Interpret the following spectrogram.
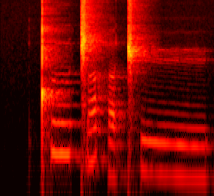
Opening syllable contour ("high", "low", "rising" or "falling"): high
